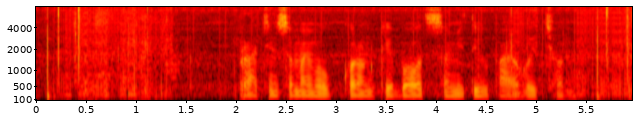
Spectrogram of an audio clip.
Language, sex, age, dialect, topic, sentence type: Maithili, male, 18-24, Southern/Standard, agriculture, statement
